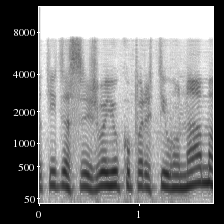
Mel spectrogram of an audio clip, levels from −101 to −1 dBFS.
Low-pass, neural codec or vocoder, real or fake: 7.2 kHz; codec, 16 kHz, about 1 kbps, DyCAST, with the encoder's durations; fake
